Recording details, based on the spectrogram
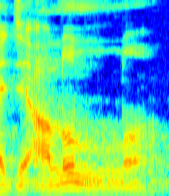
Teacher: Tabhim itu kebalikan dari tarkik ya. Lafaz Allah didahului domah, maka lamnya dibaca tebal.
